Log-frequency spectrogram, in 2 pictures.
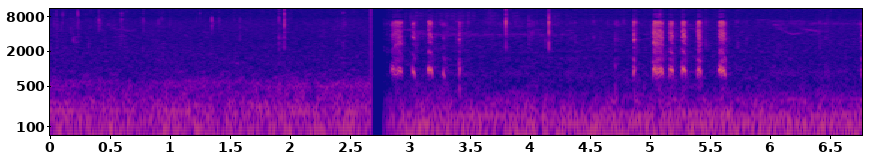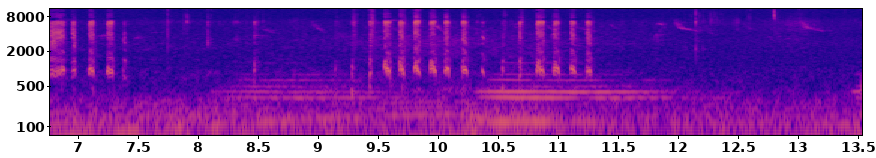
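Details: A new vocalisation from Mama Squirrel at a new spot, 26 August 2021: several bursts of fast, rattling pulsed notes, then a softer tonal, nasal sound under the rattles, over low steady rumble.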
